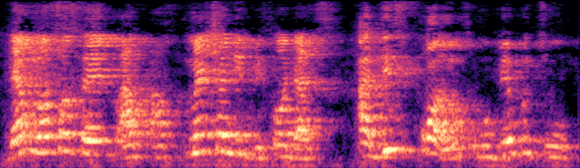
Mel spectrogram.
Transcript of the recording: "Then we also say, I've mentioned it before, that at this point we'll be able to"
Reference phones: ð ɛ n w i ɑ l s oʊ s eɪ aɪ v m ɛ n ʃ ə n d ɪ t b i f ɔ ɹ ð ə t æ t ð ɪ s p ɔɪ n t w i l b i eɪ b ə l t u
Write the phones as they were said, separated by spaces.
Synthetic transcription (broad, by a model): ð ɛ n w i ɑ l s oʊ s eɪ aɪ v m ɛ n ʃ ə n d ɪ t b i f ɔ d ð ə t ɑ t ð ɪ s p ɔɪ n t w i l b i eɪ b ə l t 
